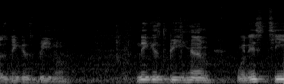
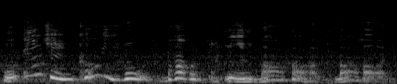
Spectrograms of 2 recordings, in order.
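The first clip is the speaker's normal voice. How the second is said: much higher, slow, whiny mock fan; sneering impression of a hater, pitched way up and dragged out; 6 dB louder, slower than usual. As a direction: ham up a clueless fan defending his take. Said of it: "what the Jock Sniffer said".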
